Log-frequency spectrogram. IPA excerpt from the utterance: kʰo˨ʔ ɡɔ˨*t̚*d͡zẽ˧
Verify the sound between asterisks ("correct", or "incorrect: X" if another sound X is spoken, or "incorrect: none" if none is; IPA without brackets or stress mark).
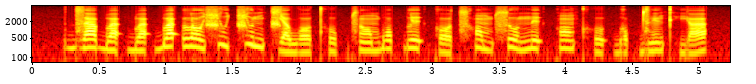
incorrect: p̚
